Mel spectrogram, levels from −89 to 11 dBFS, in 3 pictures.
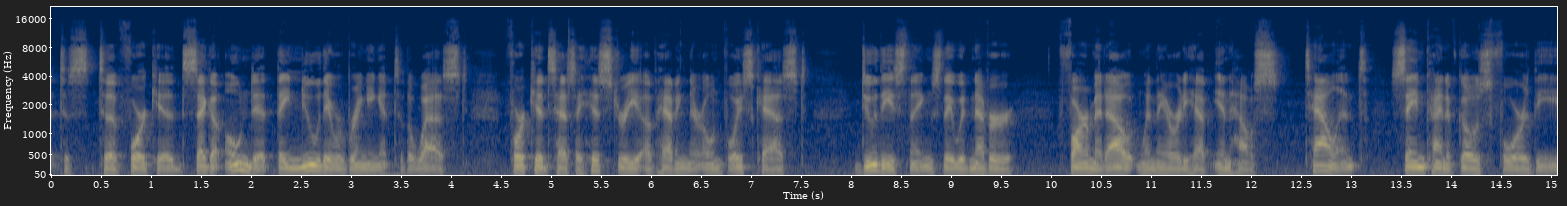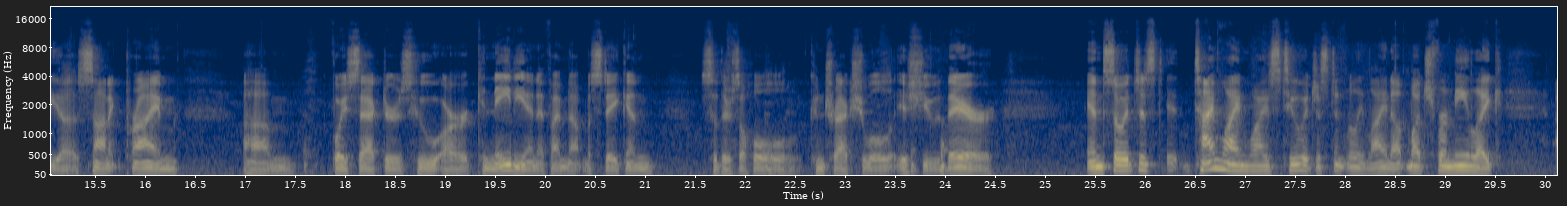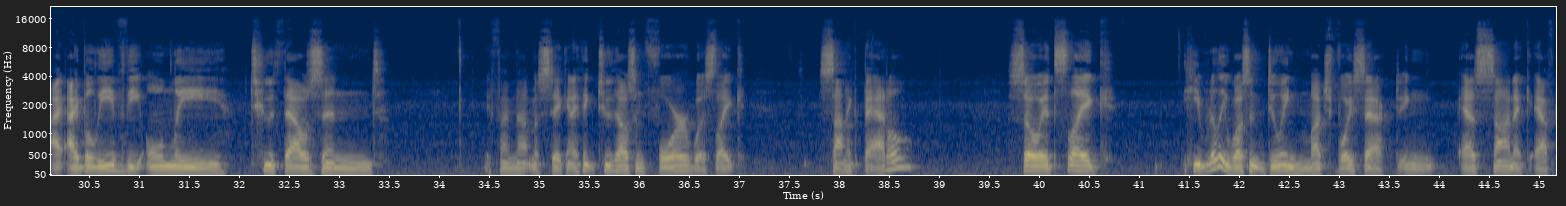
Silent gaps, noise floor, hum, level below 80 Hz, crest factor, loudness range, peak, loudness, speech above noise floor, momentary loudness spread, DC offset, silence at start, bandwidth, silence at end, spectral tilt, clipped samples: none; -58 dBFS; none; -56 dBFS; 22 dB; 5 LU; -8 dBFS; -28 LUFS; 30 dB; 11 LU; under 0.1%; 0 s; 15 kHz; 0 s; -4.5 dB/octave; under 0.1%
